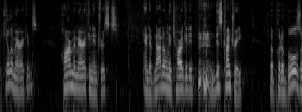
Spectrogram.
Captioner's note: clears throat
